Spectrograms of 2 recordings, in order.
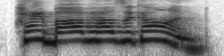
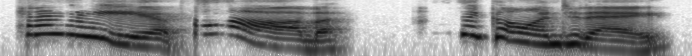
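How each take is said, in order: First: The greeting sounds casual and distracted. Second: The greeting sounds warm and attentive.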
